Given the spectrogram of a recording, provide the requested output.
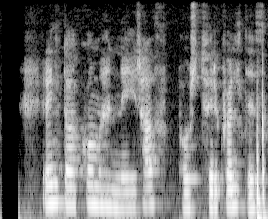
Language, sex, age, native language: Icelandic, female, 15, Icelandic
